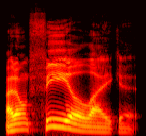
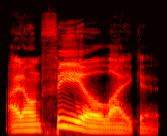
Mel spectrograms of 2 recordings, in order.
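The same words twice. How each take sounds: No difference in how they are said.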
